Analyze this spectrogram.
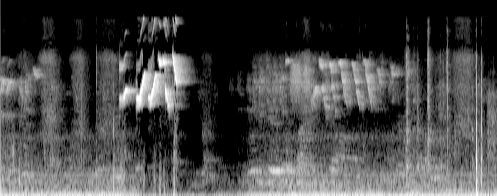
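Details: Tui Tui song from a coleiro praised as a good singer: a loud rapid phrase of high sliding notes, later a softer echoing phrase, over steady low hum and clicks.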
